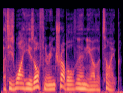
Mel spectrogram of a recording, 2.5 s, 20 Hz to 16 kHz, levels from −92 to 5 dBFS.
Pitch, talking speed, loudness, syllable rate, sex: 140 Hz, 290 wpm, -18 LUFS, 7.7 syllables/s, male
